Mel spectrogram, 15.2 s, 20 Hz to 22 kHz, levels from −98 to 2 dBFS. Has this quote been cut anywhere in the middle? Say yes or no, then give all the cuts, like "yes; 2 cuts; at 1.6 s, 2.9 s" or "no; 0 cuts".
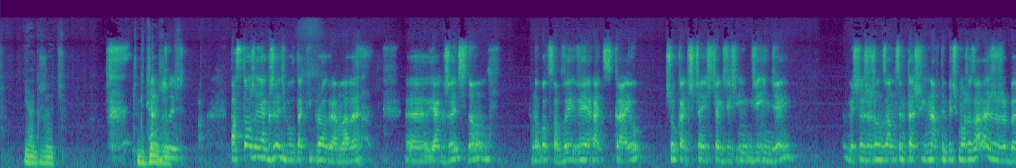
yes; 1 cut; at 7.9 s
